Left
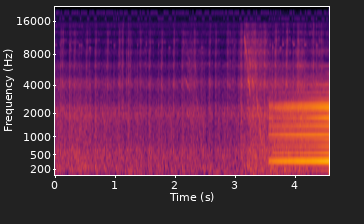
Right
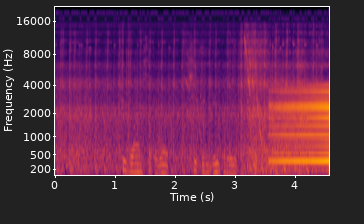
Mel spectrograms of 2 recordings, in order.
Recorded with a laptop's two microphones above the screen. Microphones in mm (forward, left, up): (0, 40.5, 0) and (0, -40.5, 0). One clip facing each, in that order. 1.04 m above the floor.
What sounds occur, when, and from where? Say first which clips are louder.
1.1 s a man speaking: right 5 dB; 85° right; by 3.5 s 90° right
3.6 s a violin: left 2 dB; 10° left (ahead or behind)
